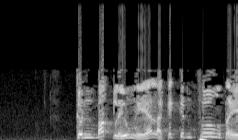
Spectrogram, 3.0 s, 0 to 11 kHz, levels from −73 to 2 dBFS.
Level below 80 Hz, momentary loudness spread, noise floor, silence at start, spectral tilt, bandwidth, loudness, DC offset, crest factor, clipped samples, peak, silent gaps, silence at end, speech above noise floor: -22 dBFS; 6 LU; -50 dBFS; 0.95 s; -4.5 dB/octave; 11 kHz; -10 LUFS; under 0.1%; 12 dB; 0.8%; 0 dBFS; none; 0 s; 40 dB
